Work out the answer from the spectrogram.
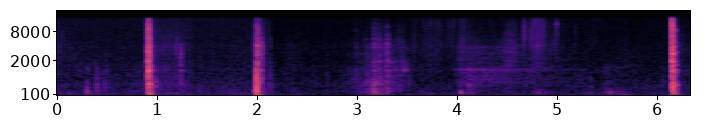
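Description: A shovel's steel blade striking gravelly dirt in short, sharp hits: two about a second apart, then a fainter one, then one more near the end.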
